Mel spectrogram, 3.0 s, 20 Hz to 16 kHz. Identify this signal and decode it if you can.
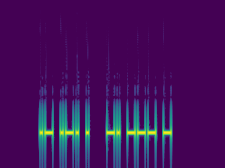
Morse code, heard as a keyed tone, about 34 wpm, 700 Hz. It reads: ARE NOT
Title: Sets of 2 Words 35wpm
